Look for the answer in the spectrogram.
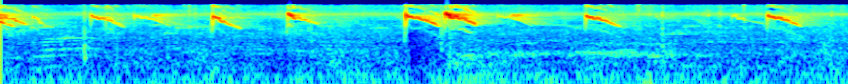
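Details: A female Oriental white-eye in breeding condition produces single high, thin, descending notes about every half second. This call is used to stimulate lazy males to sing.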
